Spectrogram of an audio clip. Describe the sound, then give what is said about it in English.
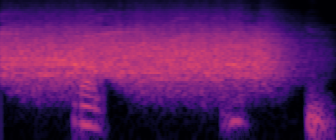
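A burst of canned applause, dense and steady clapping that swells loudly for about two and a half seconds, then fades out, with a couple of brief low voice murmurs underneath. “Clap track, dude.”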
